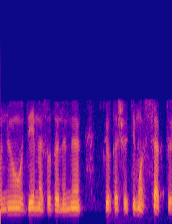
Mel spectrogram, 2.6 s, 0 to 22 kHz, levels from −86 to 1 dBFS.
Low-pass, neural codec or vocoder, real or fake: 3.6 kHz; none; real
